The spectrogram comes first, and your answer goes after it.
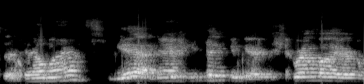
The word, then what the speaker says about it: Grawemeyer: And the, never known how to pronounce that. Grawemeyer?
